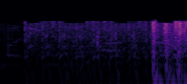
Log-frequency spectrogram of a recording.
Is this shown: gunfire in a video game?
yes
